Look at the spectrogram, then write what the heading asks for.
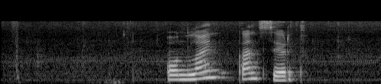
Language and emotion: Russian, neutral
